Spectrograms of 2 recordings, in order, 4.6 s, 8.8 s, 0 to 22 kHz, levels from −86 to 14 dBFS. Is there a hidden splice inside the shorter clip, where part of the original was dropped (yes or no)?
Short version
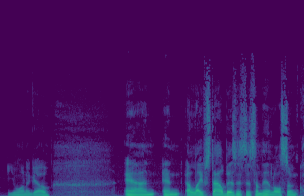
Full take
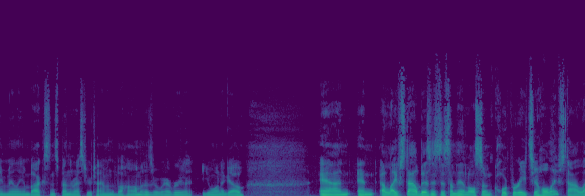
no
